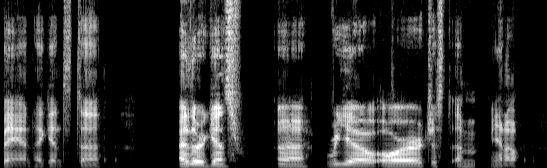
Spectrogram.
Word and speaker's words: Ryooo: two uh challenger tournament match uh between uh ryu and screw this rio it's how he likes it pronounced okay so rio all right anyway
